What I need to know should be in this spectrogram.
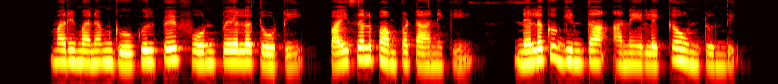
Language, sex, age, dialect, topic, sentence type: Telugu, female, 36-40, Telangana, banking, statement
